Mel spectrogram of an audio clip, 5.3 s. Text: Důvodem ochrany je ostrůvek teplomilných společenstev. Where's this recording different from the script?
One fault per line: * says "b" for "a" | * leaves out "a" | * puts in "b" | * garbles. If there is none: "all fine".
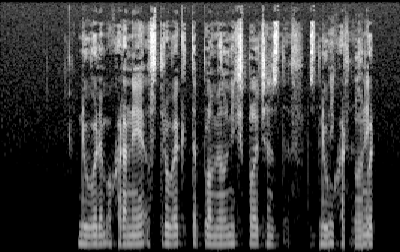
* garbles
